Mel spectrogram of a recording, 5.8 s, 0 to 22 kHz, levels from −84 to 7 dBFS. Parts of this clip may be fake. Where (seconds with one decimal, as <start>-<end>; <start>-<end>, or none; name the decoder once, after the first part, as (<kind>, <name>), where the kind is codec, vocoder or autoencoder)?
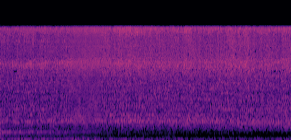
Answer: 1.4-2.0 (vocoder, Vocos)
